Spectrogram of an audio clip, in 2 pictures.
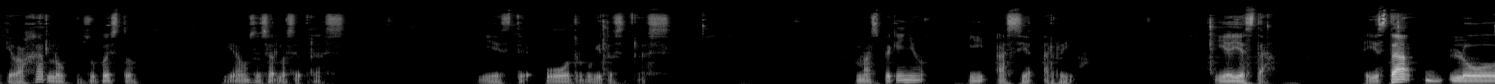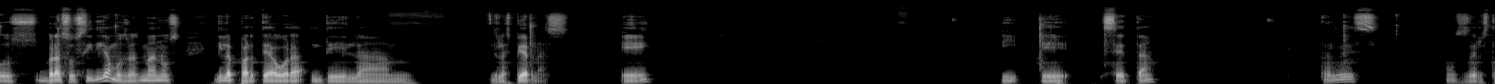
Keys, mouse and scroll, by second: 0.0 right click, 0.8-2.0 drag, 2.6-4.0 drag, 4.7 right click, 5.7-6.9 drag, 7.1 shift+middle click, 8.8 right click, 9.6 click, 10.9-12.7 drag, 12.7-13.1 scroll down 2, 13.2 shift+middle click, 15.1 shift+middle click, 16.7 shift+middle click, 17.5 shift+right click, 21.2 e, 25.3 click, 26.3 e, 28.5 click, 29.5 shift+right click.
